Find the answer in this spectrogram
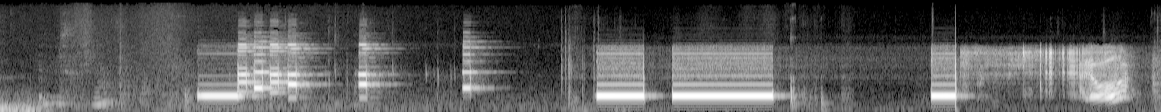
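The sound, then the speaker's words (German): A call being placed on a mobile phone: a quick run of keypad dialing beeps, then several long, steady ringing tones separated by pauses, fairly loud, with faint background noise. “Könnte ich mal bitte ein Handy haben?”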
